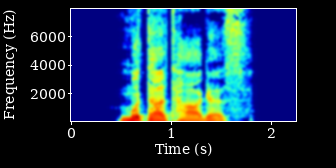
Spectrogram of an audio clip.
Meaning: genitive singular of Muttertag
- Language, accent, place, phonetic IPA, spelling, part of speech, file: German, Germany, Berlin, [ˈmʊtɐˌtaːɡəs], Muttertages, noun, De-Muttertages.ogg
